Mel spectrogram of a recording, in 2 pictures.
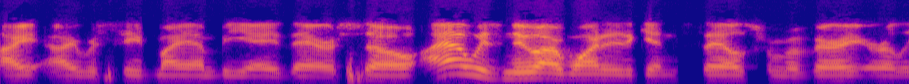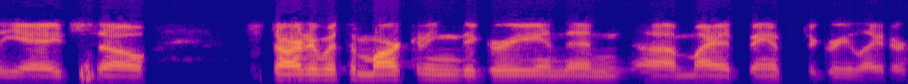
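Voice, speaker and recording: A man with a plain, everyday voice, fairly quick pace and fairly even intonation. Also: medium pitch for a man. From Michigan, US Midwest. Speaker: sales executive. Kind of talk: interview.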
